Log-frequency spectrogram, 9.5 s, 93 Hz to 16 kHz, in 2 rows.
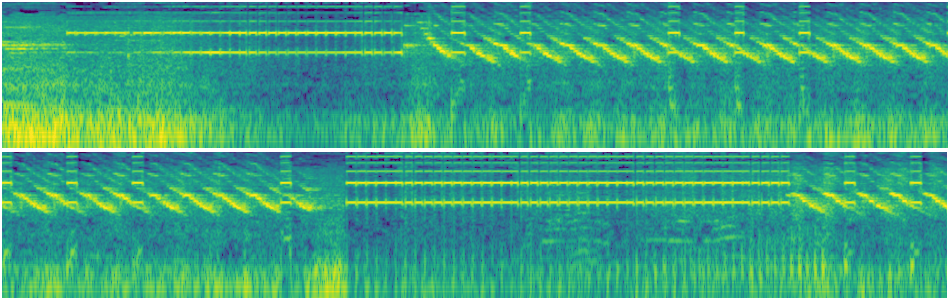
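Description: A two-way motorcycle alarm on a Raider 150 Fi sounds loudly and continuously, cycling through rapid warbling sirens and steady electronic beeps, briefly pausing and restarting, with voices talking underneath.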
